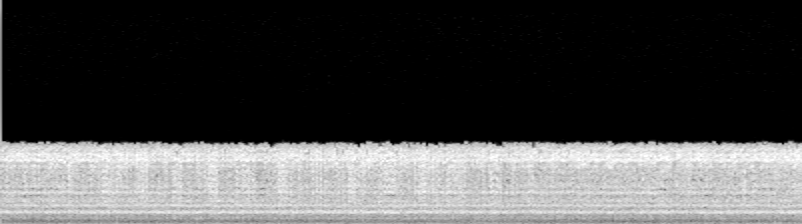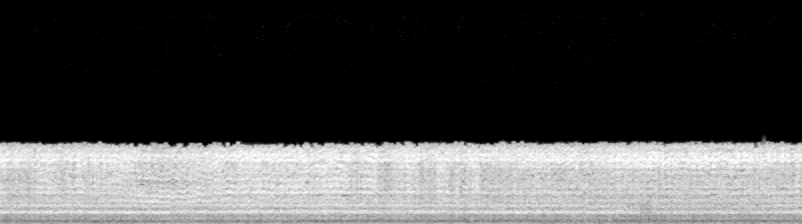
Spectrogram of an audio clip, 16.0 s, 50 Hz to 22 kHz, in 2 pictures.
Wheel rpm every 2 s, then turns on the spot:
170, 170, 170, 170, 160, 170, 170, 170.
none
